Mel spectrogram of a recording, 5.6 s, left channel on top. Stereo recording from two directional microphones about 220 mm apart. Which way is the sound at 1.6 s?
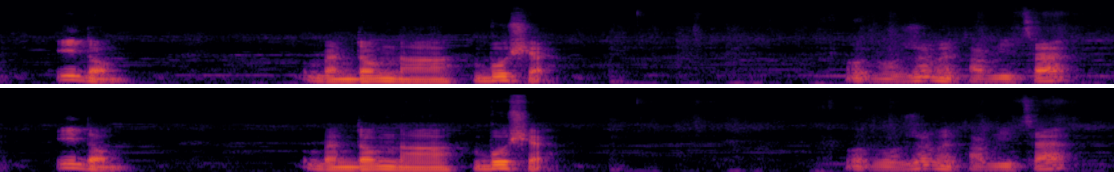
40° right (ahead or behind).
